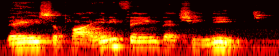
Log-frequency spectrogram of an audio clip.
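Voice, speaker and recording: Slow-paced man reading a children's story, roomy. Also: medium pitch. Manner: deliberate, explanatory, drawn-out phrasing. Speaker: read-aloud storyteller. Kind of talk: children's storybook read-aloud. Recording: echoey room, faint background noise.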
